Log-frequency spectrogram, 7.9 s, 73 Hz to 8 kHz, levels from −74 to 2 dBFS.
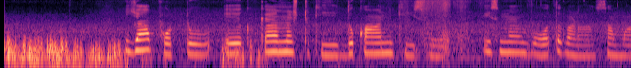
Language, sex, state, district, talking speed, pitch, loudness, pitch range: Hindi, female, Haryana, Rohtak, 85 wpm, 205 Hz, -21 LUFS, 190-225 Hz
